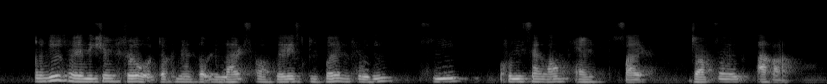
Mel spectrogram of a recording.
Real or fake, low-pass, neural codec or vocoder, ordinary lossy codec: fake; 7.2 kHz; codec, 16 kHz, 1 kbps, FreqCodec, smaller model; none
